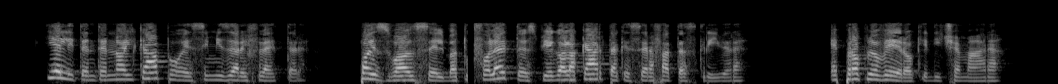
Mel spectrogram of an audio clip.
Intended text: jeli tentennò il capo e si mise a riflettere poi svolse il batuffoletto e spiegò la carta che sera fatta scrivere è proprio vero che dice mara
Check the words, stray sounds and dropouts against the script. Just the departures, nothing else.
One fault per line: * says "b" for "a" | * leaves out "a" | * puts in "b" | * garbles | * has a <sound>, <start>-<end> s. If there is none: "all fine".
* has a dropout, 4.7-4.7 s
